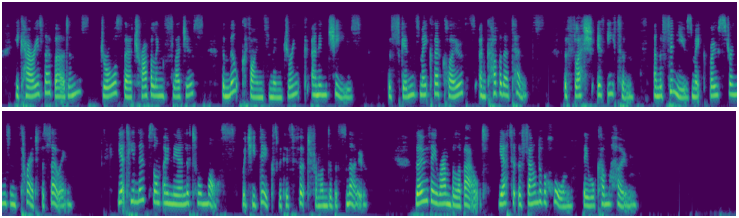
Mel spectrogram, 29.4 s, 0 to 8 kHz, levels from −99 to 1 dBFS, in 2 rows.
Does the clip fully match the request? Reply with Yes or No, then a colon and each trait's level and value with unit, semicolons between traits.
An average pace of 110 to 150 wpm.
Yes: average, 145 wpm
